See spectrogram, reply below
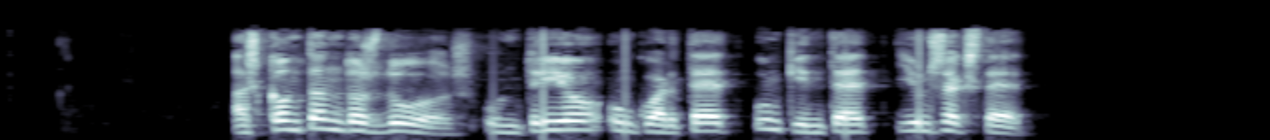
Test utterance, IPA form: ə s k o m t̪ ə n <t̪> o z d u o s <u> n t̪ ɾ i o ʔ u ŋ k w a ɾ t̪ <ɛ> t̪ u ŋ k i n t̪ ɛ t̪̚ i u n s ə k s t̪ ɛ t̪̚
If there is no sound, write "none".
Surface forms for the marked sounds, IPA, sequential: d̪, u, ɛ

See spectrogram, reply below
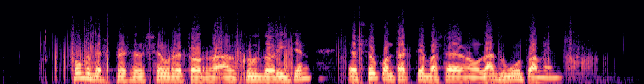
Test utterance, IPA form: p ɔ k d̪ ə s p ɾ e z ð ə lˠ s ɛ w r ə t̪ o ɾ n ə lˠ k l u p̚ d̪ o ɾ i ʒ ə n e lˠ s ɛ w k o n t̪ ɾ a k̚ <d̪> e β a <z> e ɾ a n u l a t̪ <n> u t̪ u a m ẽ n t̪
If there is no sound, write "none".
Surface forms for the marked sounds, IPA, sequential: t̪, s, m

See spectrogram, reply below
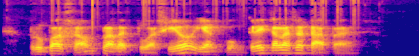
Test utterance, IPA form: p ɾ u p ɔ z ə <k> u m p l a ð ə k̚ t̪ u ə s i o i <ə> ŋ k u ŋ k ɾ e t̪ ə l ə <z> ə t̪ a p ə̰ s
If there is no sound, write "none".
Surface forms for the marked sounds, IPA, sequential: none, ə, z

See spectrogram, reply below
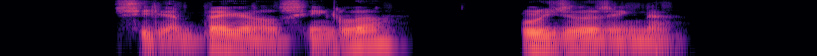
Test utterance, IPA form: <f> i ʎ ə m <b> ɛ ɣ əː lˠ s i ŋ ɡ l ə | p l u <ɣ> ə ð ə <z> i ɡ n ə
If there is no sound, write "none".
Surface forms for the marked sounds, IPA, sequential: s, p, ʒ, z

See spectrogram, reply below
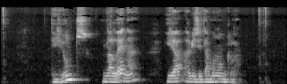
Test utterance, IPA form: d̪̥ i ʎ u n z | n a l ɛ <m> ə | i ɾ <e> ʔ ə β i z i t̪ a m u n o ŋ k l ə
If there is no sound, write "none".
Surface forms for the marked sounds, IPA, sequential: n, a

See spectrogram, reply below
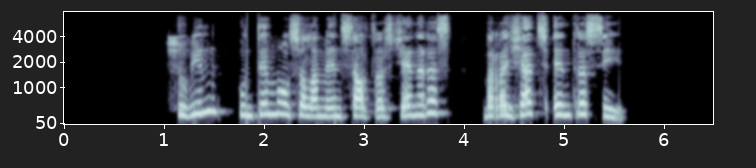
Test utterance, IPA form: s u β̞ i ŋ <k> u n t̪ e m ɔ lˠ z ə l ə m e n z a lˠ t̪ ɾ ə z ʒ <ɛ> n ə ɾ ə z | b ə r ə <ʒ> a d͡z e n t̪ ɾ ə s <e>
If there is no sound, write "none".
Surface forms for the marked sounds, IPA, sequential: k, ɛ, ʒ, i

